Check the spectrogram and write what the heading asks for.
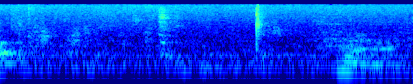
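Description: Near-quiet room tone broken by two faint single clicks, a soft one just under a second in and a sharper one about a second and a quarter in.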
